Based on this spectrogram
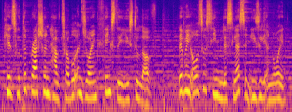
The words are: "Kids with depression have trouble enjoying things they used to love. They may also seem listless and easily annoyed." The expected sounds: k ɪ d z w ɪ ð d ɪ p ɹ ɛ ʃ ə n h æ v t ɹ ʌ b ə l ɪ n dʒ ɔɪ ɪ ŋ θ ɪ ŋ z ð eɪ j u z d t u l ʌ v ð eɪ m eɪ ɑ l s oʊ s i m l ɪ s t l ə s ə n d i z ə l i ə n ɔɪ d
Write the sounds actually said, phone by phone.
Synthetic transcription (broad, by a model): k ɪ d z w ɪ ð d ɪ p ɹ ɛ ʃ ə n h æ v t ɹ ʌ b ə l ɪ n dʒ ɔɪ ɪ ŋ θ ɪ ŋ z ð eɪ j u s t u l ʌ v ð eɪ m eɪ ɑ l s oʊ s i m l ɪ s l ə s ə n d i z ə l i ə n ɔɪ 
